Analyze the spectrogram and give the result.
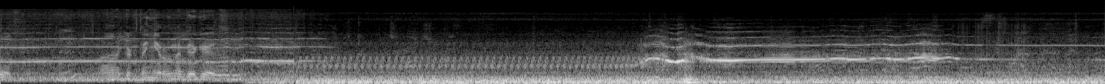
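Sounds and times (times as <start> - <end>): loud whistle: 0.0 - 3.5, 6.3 - 11.0
airliner cabin roar: 0.0 - 11.0.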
